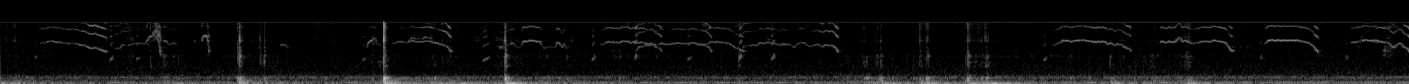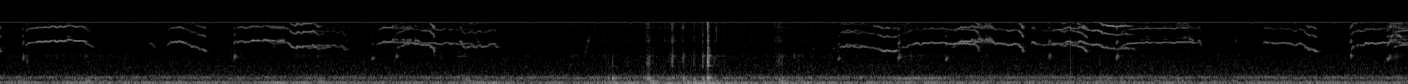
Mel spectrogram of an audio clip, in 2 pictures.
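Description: Peregrine falcon eyases begging while being fed: a run of rapid high-pitched cheeps, several a second, that pause for a few seconds about two-thirds of the way through and then start again. A few sharp knocks, the loudest about four seconds in, over a steady low hum.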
